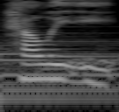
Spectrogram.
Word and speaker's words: Halle: In which case, the name would be pronounced Hallee instead of H-A-Y-Lee, as in Halle Berry.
